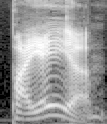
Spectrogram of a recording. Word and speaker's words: paella: Paya all the way. Is that how you pronounce it? How do you pronounce it? What is this? What is this food? Paella.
